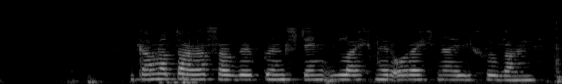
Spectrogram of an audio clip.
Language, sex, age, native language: Icelandic, male, 11, Polish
